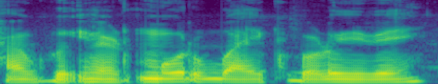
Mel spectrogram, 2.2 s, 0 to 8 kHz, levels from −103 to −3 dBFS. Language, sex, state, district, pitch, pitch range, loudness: Kannada, female, Karnataka, Bidar, 95 Hz, 95-105 Hz, -14 LUFS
